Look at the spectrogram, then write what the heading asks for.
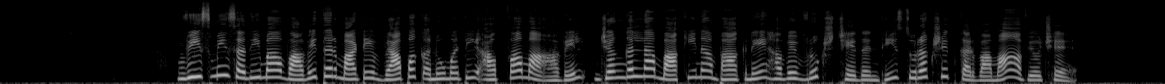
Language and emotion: Gujarati, neutral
